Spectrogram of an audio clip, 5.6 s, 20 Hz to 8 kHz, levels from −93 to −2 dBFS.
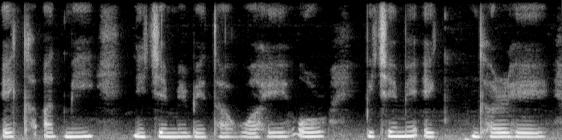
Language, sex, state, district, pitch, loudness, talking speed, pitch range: Hindi, female, Arunachal Pradesh, Papum Pare, 235 Hz, -15 LUFS, 140 wpm, 230-245 Hz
